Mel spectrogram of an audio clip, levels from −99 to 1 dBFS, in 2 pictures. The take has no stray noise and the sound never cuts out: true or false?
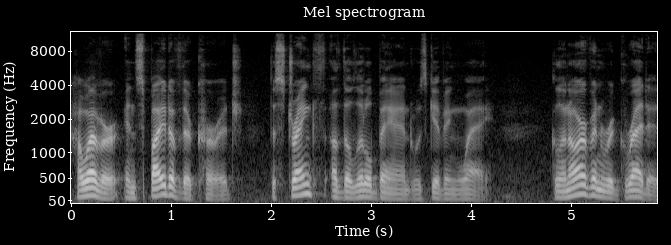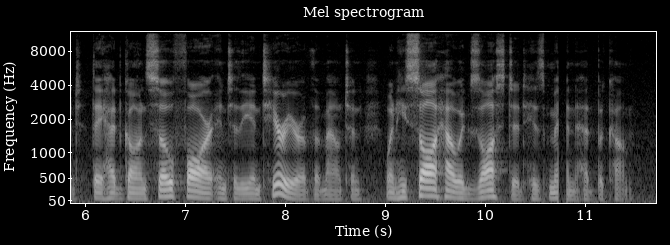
false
